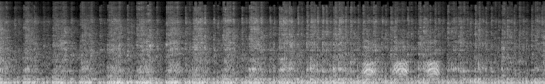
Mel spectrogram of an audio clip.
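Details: Ford Bronco, former race truck, started to move it out of the garage: engine catches and idles unevenly with an irregular lumpy beat and a soggy note, sounding like it's loading up. Cause unconfirmed.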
